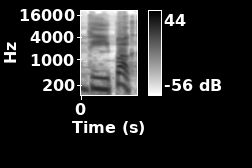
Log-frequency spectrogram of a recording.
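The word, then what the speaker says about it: Deepak: देखो, D का उच्चारण कैसे करते हैं? आपको 'D' का उच्चारण 'da' की तरह करना चाहिए, दोहरा 'e' एक लंबा स्वर है, ' pa' का उच्चारण 'pa' ही होता है, और 'k' का उच्चारण 'ka' हो जाता है, इसलिए यह दीपक बन जाता है।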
